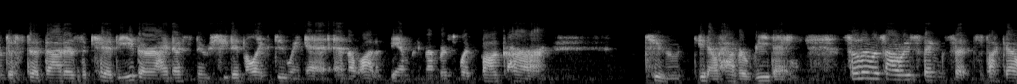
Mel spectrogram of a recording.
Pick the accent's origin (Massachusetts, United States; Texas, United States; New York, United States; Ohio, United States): Massachusetts, United States; North Brookfield; when we were growing up in North Brookfield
